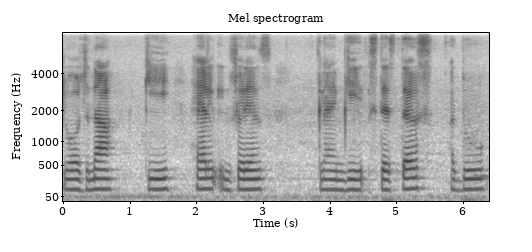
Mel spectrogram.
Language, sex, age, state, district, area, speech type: Manipuri, female, 45-60, Manipur, Kangpokpi, urban, read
